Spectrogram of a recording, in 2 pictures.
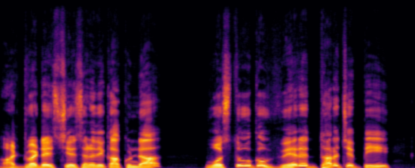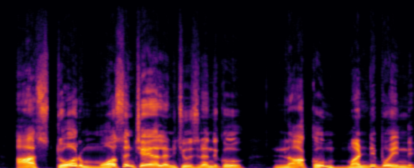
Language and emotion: Telugu, angry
